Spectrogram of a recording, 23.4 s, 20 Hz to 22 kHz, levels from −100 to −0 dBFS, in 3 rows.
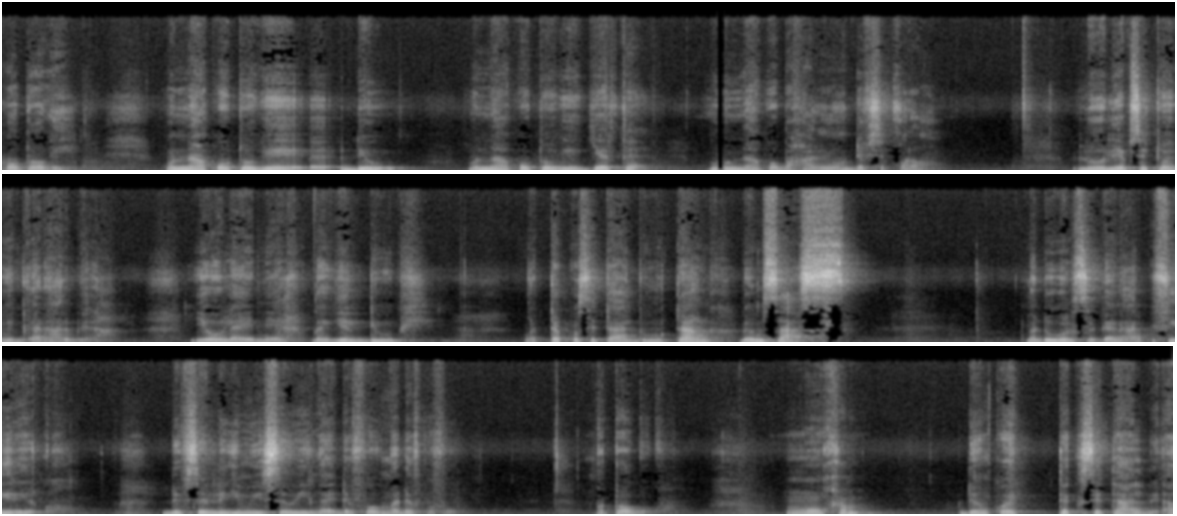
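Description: Throughout, the speech sounds swirly and hollow, with blurred consonant attacks and smeared holes on the spectrogram below a 20.1 kHz ceiling. This is likely generation loss from roughly seven MP3 passes, fitting 128 kbit/s. Underruns with held samples flatten the waveform into level lines at 4.77–4.82 s, just before "naa koo baxal", then at 8.02 s and 10.47 s, where playback resumes exactly where it stopped.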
